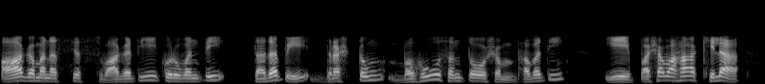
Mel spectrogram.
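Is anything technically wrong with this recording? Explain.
No, nothing is technically wrong: the speech is carried as mu-law G.711 telephone coding at 8 kHz, so its band stops at 4 kHz, as that format requires.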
